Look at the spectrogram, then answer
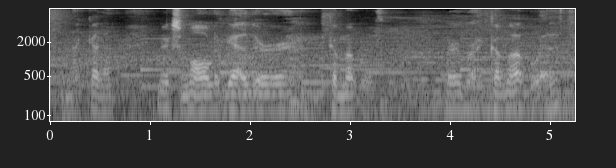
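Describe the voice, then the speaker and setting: Loud music plays in the background while a man talks. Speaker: street artist. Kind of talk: interview answer. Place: street. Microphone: phone near.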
